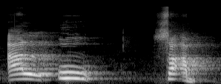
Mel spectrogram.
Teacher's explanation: Di mana al berakhir di makhrajnya lam, torful lisan, bertemu dengan u. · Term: saktah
